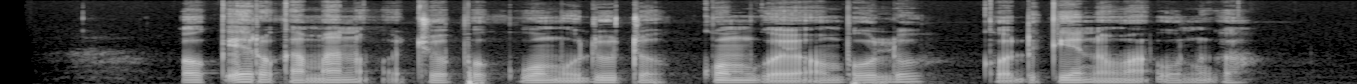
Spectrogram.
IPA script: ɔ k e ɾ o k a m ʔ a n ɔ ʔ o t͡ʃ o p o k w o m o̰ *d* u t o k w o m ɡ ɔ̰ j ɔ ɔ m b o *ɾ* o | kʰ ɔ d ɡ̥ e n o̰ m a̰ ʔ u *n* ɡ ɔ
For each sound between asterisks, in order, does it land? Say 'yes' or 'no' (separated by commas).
yes, no, yes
